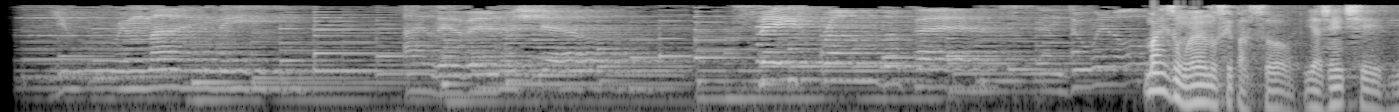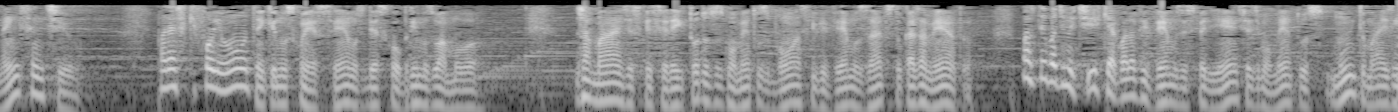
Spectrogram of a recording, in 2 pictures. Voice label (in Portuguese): Bodas de Prata Masculino, Telemensagens; Bodas e Casamento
